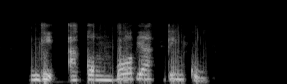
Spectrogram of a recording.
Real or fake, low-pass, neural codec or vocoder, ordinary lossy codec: fake; 7.2 kHz; codec, 44.1 kHz, 7.8 kbps, Pupu-Codec; Opus, 24 kbps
